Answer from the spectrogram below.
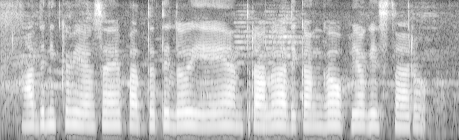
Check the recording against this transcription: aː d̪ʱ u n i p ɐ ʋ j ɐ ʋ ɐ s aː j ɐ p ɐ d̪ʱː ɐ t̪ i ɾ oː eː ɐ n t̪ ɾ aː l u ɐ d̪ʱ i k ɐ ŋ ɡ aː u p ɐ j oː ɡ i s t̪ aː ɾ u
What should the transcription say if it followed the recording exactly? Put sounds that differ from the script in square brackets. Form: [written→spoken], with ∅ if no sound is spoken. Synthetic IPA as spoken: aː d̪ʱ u n i [p→k] ɐ ʋ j ɐ ʋ ɐ s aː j ɐ p ɐ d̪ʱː ɐ t̪ i [ɾ→l] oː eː ɐ n t̪ ɾ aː l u ɐ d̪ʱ i k ɐ ŋ ɡ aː u p ɐ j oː ɡ i s t̪ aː ɾ u

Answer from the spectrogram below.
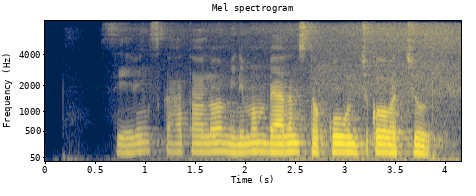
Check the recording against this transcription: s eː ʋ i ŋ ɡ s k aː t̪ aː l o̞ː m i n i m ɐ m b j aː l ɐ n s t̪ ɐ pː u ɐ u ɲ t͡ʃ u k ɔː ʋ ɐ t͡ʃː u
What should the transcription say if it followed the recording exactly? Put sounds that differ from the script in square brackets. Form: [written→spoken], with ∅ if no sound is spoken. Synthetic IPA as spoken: s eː ʋ i ŋ ɡ s k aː t̪ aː l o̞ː m i n i m ɐ m b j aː l ɐ n s t̪ ɐ [pː→kː] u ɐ u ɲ t͡ʃ u k ɔː ʋ ɐ t͡ʃː u

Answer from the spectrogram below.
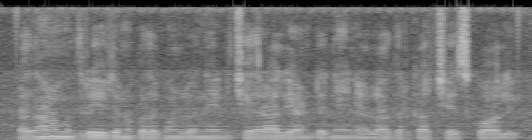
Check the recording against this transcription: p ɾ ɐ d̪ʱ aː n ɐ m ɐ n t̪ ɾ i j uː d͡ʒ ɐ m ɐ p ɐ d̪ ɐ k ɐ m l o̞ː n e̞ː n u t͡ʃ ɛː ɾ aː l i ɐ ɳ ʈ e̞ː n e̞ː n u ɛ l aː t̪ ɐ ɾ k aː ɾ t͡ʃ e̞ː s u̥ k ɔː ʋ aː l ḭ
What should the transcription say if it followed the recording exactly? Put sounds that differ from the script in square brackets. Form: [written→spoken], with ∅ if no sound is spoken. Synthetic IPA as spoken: p ɾ ɐ d̪ʱ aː n ɐ m ɐ n t̪ ɾ i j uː d͡ʒ ɐ [m→n] ɐ p ɐ d̪ ɐ k ɐ m l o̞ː n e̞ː n u t͡ʃ ɛː ɾ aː l i ɐ ɳ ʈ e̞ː n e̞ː n u ɛ l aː [t̪→d̪] ɐ ɾ k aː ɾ t͡ʃ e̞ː s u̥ k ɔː ʋ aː l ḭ

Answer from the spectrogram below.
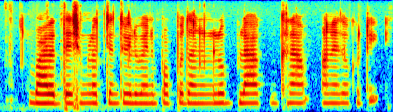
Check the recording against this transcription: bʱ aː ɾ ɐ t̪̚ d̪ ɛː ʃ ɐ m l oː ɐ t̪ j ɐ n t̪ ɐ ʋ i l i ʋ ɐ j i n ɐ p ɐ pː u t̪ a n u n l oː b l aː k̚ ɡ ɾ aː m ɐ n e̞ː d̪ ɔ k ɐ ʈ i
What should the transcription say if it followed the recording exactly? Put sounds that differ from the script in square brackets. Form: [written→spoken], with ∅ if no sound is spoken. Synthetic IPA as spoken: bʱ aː ɾ ɐ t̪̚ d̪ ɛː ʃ ɐ m l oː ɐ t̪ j ɐ n t̪ ɐ ʋ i l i ʋ ɐ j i n ɐ p ɐ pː u [t̪→d̪] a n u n l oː b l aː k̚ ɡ ɾ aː m ɐ n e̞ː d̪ ɔ k ɐ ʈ i

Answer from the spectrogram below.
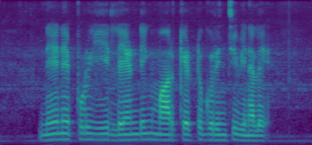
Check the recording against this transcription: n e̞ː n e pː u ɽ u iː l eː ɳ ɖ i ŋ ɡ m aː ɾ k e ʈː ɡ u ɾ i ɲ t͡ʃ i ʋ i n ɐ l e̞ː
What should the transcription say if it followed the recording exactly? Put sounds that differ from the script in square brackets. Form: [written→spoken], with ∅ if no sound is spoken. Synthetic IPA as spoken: n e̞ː n e pː u ɽ u iː l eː ɳ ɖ i ŋ ɡ m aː ɾ k e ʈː ɡ u ɾ i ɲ t͡ʃ i ʋ i n ɐ l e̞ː

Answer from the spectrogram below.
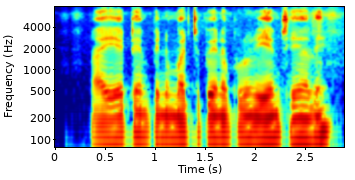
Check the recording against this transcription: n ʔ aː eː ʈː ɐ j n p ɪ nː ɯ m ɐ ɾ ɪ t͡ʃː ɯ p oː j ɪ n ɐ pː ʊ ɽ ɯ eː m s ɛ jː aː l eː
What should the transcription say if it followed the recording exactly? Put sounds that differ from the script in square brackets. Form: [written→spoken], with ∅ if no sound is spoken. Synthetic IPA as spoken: n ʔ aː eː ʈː ɐ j [n→m] p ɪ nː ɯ m ɐ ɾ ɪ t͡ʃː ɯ p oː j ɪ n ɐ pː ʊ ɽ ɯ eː m s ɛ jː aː l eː

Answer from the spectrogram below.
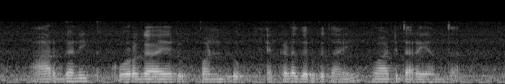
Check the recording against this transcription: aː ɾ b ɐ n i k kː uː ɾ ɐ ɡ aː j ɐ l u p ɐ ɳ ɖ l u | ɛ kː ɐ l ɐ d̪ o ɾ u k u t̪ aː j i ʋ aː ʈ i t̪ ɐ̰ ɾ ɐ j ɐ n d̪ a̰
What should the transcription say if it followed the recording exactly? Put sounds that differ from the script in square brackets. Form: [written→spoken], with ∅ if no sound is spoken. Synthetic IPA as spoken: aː ɾ [b→ɡ] ɐ n i k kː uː ɾ ɐ ɡ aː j ɐ l u p ɐ ɳ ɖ l u | ɛ kː ɐ [l→ɽ] ɐ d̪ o ɾ u k u t̪ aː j i ʋ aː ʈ i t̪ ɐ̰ ɾ ɐ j ɐ n [d̪→t̪] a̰

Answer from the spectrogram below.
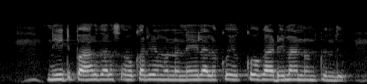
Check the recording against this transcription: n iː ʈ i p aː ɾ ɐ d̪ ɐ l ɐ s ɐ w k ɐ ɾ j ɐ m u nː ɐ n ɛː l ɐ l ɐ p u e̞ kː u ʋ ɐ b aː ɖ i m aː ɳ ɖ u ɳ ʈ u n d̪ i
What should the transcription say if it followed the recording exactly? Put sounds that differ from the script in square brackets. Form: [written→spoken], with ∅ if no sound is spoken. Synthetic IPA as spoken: n iː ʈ i p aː ɾ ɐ d̪ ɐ l ɐ s ɐ w k ɐ ɾ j ɐ m u nː ɐ n ɛː l ɐ l ɐ [p→k] u e̞ kː u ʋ ɐ [b→ɡ] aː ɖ i m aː ɳ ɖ u ɳ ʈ u n d̪ i

